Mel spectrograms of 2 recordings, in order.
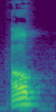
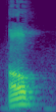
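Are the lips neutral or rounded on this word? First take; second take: neutral; neutral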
